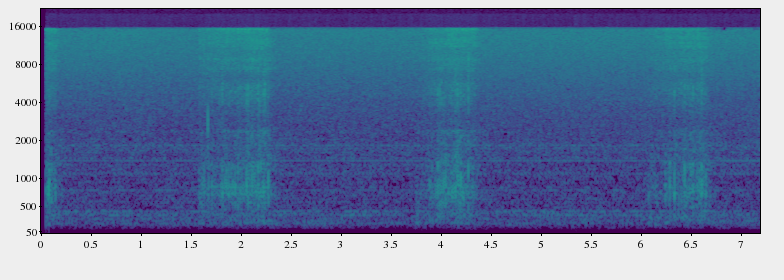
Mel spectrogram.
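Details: Jack Russell puppy with upper airway inspiratory stridor: rhythmic snoring-like noise from nose or throat with each inhalation, only while asleep; no problems when awake, running or playing; cause not stated.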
